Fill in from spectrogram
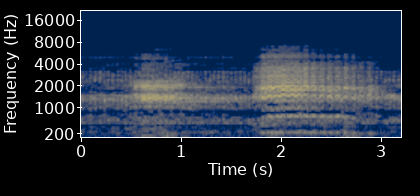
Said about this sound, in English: Confound that man with his sheep. Does he have to take up the entire road?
